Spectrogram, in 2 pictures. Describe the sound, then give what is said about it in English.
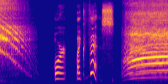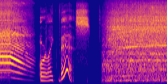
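A voice imitates a kitchen blender, a big glass jar on a base with buttons, running, with buzzing, whirring vocal hums that rise and fall in pitch, a long sustained drone, then a steady noisy rush at the end, with brief spoken words in between. “A blender is a machine that blends food together.”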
